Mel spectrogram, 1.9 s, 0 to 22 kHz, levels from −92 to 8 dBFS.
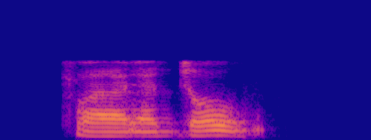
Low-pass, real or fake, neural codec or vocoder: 3.6 kHz; fake; codec, 24 kHz, 1 kbps, SNAC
